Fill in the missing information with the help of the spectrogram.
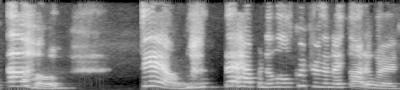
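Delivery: high, laughing mock surprise. To the hosts, laughing at how fast age hit him. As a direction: squeak it out with a laugh, caught off guard. His own surprise at aging.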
